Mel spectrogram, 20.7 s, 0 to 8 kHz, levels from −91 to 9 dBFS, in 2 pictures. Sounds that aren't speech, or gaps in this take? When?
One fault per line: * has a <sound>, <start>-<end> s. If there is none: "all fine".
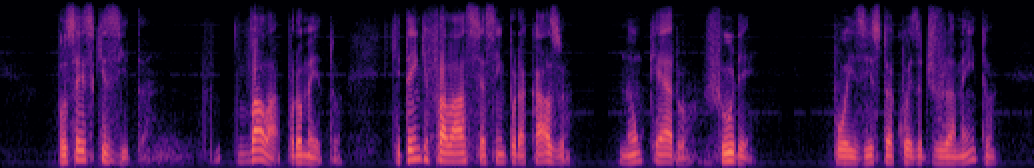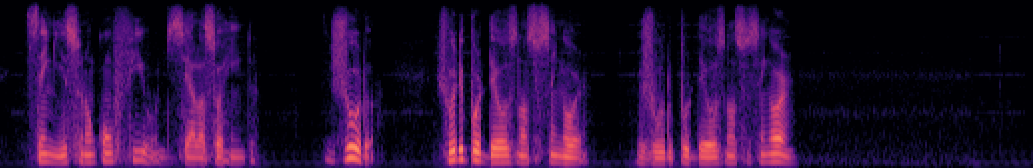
all fine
